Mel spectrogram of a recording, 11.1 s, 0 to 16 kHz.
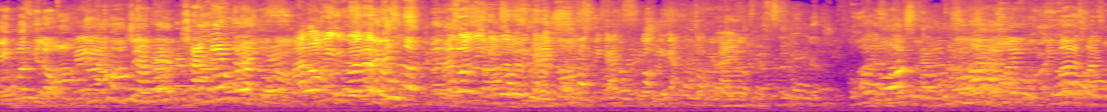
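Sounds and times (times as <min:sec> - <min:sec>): people talking and laughing: 0:00.0 - 0:11.0.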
